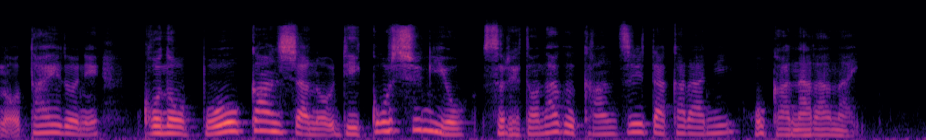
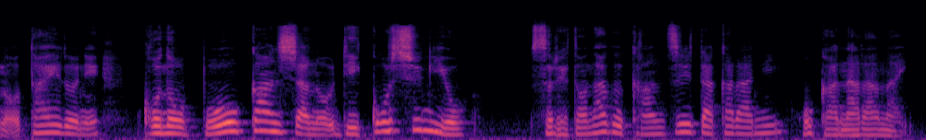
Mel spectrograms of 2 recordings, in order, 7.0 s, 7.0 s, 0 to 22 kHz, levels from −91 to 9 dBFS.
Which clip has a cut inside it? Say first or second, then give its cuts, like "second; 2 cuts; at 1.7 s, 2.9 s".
first; 1 cut; at 3.6 s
